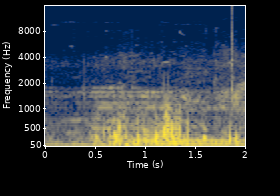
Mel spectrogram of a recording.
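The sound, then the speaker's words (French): Wind-driven castanets clack in a loose, irregular patter over a steady low hum, with one sharper, brighter click standing out near the end. “Donc en fonction de la force du vent, vous avez donc des castagnettes qui, se mettent en action.”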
